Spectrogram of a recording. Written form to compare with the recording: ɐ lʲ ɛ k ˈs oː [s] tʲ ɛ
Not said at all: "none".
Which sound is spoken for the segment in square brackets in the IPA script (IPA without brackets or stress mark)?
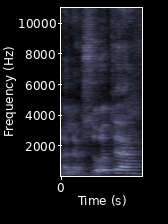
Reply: none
